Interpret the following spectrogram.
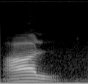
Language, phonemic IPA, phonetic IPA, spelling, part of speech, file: Tamil, /ɑːɭ/, [äːɭ], ஆள், noun / verb, Ta-ஆள்.ogg
- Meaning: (noun) 1. person 2. lover, partner 3. adult male; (verb) 1. to rule, govern, reign over 2. to dominate over 3. to control 4. to use, handle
